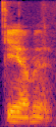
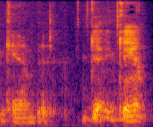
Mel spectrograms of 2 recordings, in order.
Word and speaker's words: gamut: Most people say gambit. Gambit. Yeah. Which is wrong. Gamut. No, you said it right. I hear it a lot. People say gambit instead of gamut.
